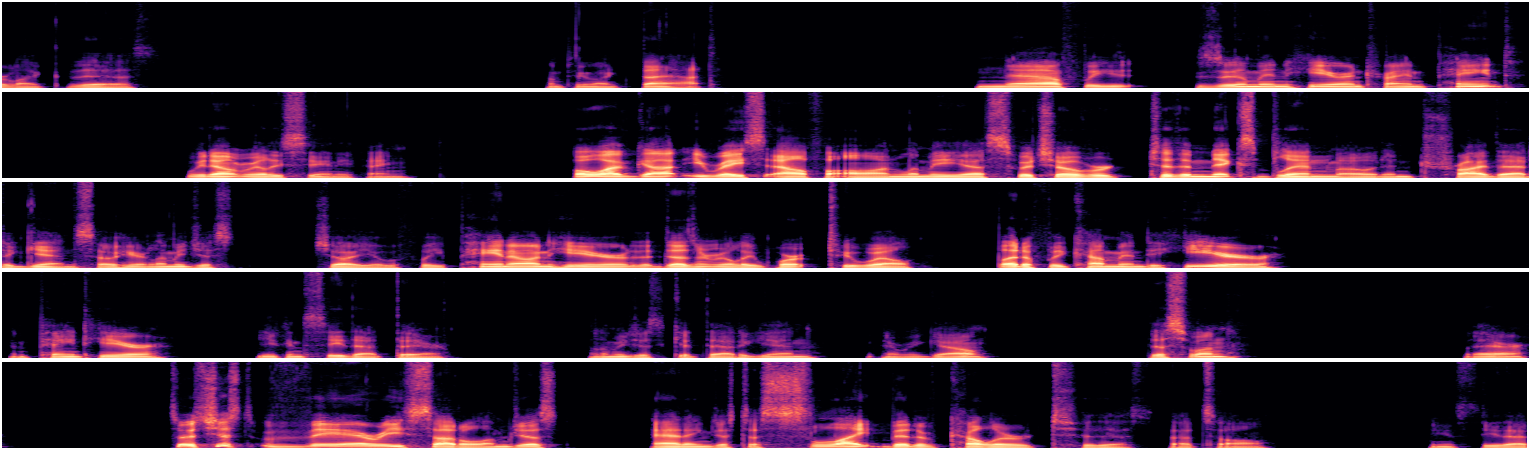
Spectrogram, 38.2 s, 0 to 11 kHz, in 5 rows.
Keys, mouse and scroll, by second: 4.8 ctrl+middle click, 6.7 click, 10.3 ctrl+middle click, 11.6 click, 15.4 f, 16.4 click, 19.7 f, 22.5 click, 25.0 ctrl+z, 25.8 click, 28.5 click, 30.7 shift+middle click, 32.7 shift+middle click, 33.7 ctrl+middle click, 34.4 shift+middle click, 36.0 click.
